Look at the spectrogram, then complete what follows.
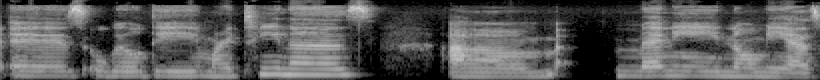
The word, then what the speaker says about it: Wildy: Some people pronounce it as Wildy, but I am Dominican American, and my name is pronounced in Spanish.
